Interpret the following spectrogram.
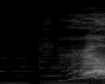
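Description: A zombie moan that rises in pitch and grows loud near the end, over a steady low background music drone.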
